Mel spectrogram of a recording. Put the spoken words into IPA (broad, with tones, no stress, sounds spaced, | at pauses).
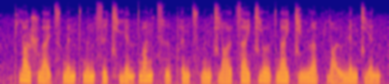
pʰ j ɑ˥˩ ʊ̯ ʂ w a̰˨˩ ɪ̯ t͡sʰ w ə˧˥ n t̪ʰ w ə˧˥ n s ɹ̩˧˥ t͡ɕʰ j ɛ̰˨˩ n t̪ w ɑ˥ ŋ t͡sʰ ɹ̩˨˩ pʰ ə˧˥ n t͡sʰ w ə˧˥ n t͡ɕ j ɑ˧˥ ʊ̯ t͡s a˥˧ ɪ̯ t͡ɕ j o˥˩ ʊ̯ t̪ w a˥ ɪ̯ t͡ɕ y˧˥ n l ɑ˧ ʊ̯ pʰ j ɑ̰˨˩ ʊ̯ l ɥ ɛ˥ n t͡ɕ j ɛ˨ n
